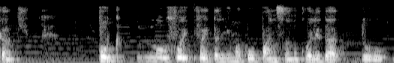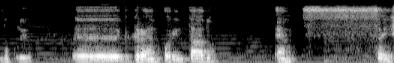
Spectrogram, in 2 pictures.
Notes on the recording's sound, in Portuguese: este episódio foi gravado através de videoconferência e sofre, por isso, de alguns problemas em termos de qualidade sonora.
